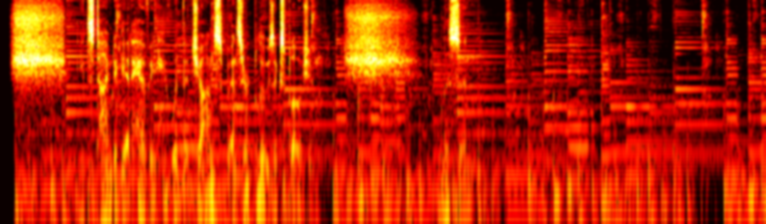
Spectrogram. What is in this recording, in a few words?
radio ad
